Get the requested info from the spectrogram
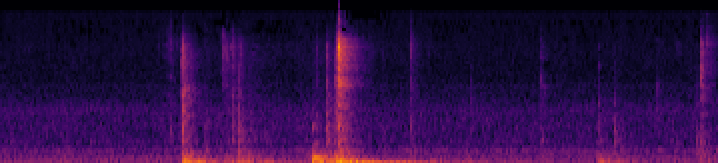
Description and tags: Door click
Quiet closing of a door long range.
click, close, door, soft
